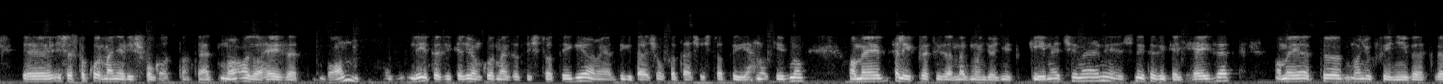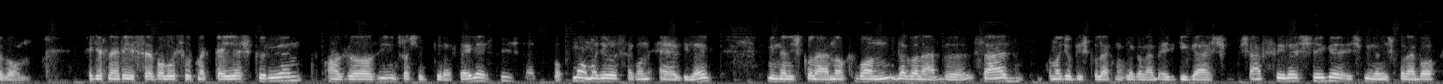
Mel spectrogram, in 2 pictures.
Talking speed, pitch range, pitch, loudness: 140 wpm, 120-140 Hz, 130 Hz, -17 LUFS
